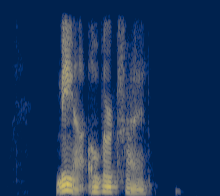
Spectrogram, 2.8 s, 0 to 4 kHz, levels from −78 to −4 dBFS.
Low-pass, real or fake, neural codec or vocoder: 3.6 kHz; fake; codec, 16 kHz in and 24 kHz out, 1.1 kbps, FireRedTTS-2 codec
